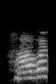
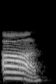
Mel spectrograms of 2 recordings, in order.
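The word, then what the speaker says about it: hour: अब यहां पर देखि बच्चों हावर नहीं पढ़ना है इसको क्या पढ़ना है बच्चों एच साइलेंट रहेगा आर तो क्या आएगा इसके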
